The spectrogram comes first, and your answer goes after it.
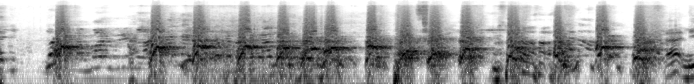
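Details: Aggressive, biting German Shepherd barking steadily after a brief quiet start, about a dozen loud, harsh barks at slightly uneven intervals. Faint human voices sit underneath.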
